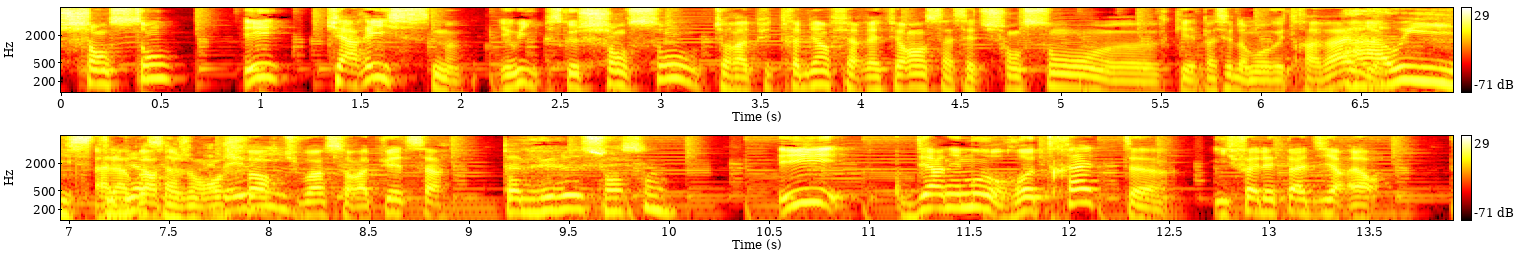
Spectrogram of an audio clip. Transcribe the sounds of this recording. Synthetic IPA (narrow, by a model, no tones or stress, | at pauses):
ʃɑ̃sɔ̃ekʲaʁismewipaʁsə̥kəʃɑ̃sɔ̃t̪ɔʁɛpyt̪χɛbjɛ̃fɛʁːefeʁɑ̃sasɛt̪ʃɑ̃sɔ̃økʲiet̪ɛpased̪ɑ̃movɛt̪χavajwise̥taɛlavwaʁd̪əʒɑ̃ʁɑ̃ʒfɔʁt̪yvwasɔʁɛpyɛt̪χsa | fabyløzʃɑ̃sɔ̃ | ed̪ɛʁnjemoʁət̪χɛt̪ | ilfalɛpad̪iːʁa̰lɔ̰ʁ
